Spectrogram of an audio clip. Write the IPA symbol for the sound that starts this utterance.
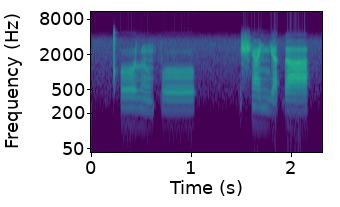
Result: kʰ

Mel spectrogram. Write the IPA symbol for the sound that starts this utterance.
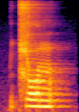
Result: t͡ɕ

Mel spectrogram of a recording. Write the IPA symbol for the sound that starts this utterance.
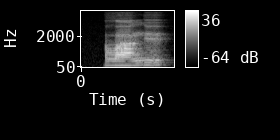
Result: lˠ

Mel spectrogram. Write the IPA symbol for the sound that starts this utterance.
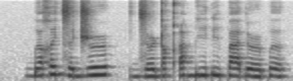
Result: ɡ͡b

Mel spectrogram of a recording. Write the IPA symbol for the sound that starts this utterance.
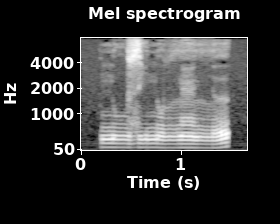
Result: n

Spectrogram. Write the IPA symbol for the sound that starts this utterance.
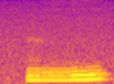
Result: m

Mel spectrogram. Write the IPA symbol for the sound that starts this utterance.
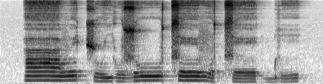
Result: aː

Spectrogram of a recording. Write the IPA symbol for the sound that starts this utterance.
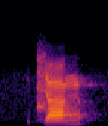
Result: t͡ɕ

